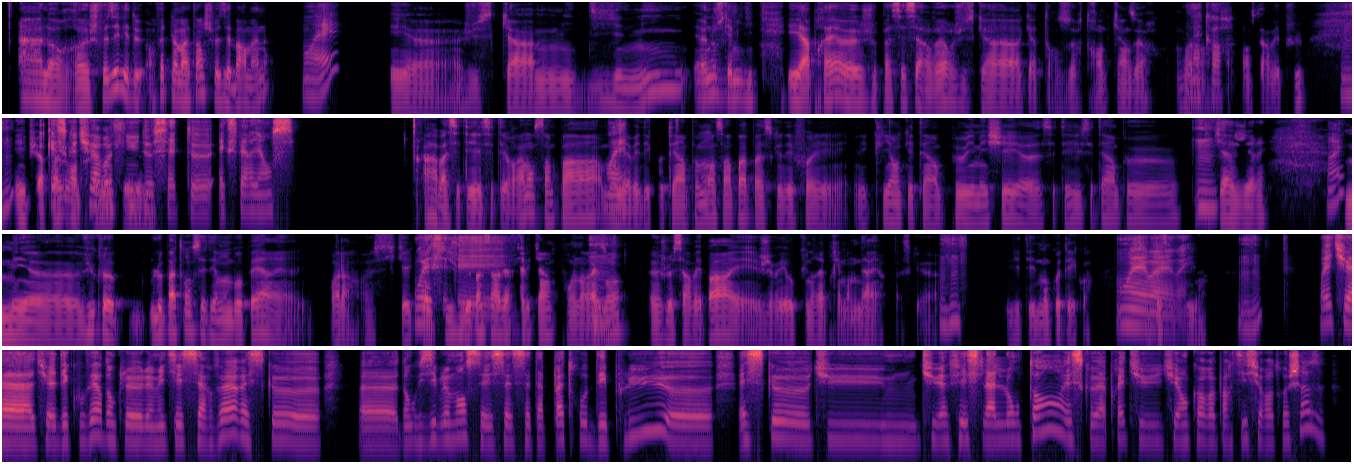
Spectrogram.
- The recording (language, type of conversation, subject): French, podcast, Qu’as-tu appris grâce à ton premier boulot ?
- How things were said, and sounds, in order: tapping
